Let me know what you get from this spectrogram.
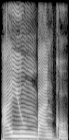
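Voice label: there is a bank, Spanish, female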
